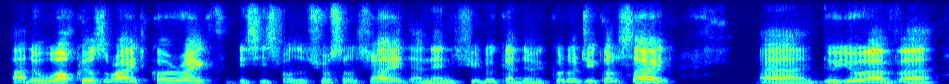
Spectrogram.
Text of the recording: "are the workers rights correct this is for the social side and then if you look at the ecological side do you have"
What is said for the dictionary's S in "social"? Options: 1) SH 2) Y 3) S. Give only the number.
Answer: 1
